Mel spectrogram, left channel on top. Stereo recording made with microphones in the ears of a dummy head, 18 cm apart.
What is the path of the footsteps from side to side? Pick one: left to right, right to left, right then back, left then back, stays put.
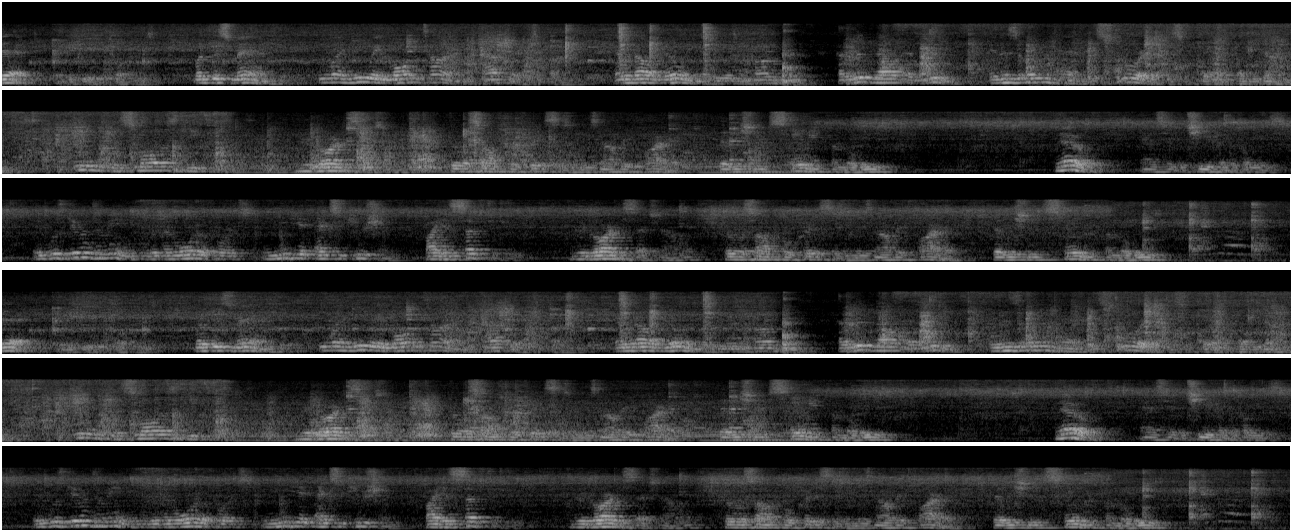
right then back.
